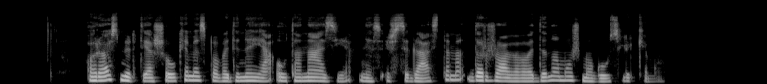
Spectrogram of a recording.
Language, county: Lithuanian, Vilnius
